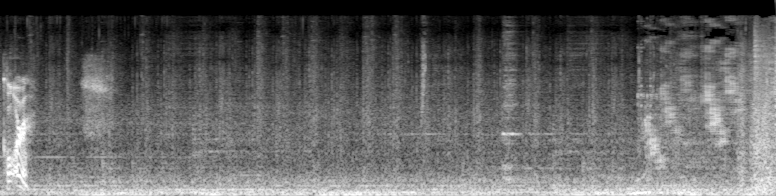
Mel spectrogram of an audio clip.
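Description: Heavy boots clank on a metal floor.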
